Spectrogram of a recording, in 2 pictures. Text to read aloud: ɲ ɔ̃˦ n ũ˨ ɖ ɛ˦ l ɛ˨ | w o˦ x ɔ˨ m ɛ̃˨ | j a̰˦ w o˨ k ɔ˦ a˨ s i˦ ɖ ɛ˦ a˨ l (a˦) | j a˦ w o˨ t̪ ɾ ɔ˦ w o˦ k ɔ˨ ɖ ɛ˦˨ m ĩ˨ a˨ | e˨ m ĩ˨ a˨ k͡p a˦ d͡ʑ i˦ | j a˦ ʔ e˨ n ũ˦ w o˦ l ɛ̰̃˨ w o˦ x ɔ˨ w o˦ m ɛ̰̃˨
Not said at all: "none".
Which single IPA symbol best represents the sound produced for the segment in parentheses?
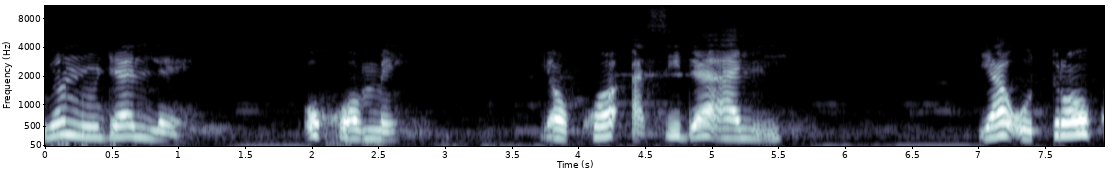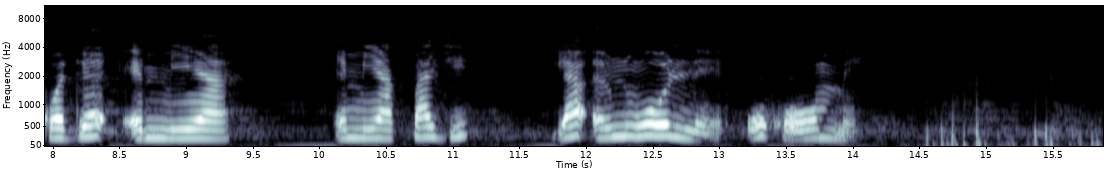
i˦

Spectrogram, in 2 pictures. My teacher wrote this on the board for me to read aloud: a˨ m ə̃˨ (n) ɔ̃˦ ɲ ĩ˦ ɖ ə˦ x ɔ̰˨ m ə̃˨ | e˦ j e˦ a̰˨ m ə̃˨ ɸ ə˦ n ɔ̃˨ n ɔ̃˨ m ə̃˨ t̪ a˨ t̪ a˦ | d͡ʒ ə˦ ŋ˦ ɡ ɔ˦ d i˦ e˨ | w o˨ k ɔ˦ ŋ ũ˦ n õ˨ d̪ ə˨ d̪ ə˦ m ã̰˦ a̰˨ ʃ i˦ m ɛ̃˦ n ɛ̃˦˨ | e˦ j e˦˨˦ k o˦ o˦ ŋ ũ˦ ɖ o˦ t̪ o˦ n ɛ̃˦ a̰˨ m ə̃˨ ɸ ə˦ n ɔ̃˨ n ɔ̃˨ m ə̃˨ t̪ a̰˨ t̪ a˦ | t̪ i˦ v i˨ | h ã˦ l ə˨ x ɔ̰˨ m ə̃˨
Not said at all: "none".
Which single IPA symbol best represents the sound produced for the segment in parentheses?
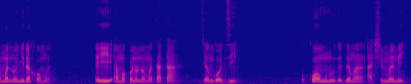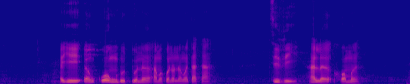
n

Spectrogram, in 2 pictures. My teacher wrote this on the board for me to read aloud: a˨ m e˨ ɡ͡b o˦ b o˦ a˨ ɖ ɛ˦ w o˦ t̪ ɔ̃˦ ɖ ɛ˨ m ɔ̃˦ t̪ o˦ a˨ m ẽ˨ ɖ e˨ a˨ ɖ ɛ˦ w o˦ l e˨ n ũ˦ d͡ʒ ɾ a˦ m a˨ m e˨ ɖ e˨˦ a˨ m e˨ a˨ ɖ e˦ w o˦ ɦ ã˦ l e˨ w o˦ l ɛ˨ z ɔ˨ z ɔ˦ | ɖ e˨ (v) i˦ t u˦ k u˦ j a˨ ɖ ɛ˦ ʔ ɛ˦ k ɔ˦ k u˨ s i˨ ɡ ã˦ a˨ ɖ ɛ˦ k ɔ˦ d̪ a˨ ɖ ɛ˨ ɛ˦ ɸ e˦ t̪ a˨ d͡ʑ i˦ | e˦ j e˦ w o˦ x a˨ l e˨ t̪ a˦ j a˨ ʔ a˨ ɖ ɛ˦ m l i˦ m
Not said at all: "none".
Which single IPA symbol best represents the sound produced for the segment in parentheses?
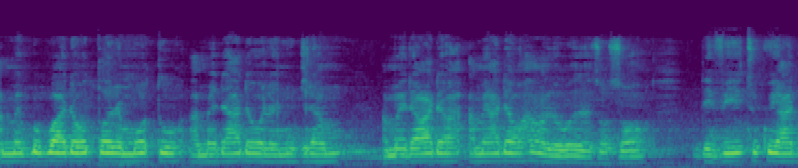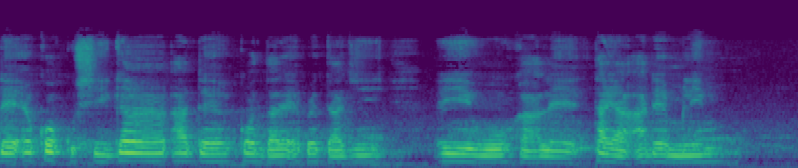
v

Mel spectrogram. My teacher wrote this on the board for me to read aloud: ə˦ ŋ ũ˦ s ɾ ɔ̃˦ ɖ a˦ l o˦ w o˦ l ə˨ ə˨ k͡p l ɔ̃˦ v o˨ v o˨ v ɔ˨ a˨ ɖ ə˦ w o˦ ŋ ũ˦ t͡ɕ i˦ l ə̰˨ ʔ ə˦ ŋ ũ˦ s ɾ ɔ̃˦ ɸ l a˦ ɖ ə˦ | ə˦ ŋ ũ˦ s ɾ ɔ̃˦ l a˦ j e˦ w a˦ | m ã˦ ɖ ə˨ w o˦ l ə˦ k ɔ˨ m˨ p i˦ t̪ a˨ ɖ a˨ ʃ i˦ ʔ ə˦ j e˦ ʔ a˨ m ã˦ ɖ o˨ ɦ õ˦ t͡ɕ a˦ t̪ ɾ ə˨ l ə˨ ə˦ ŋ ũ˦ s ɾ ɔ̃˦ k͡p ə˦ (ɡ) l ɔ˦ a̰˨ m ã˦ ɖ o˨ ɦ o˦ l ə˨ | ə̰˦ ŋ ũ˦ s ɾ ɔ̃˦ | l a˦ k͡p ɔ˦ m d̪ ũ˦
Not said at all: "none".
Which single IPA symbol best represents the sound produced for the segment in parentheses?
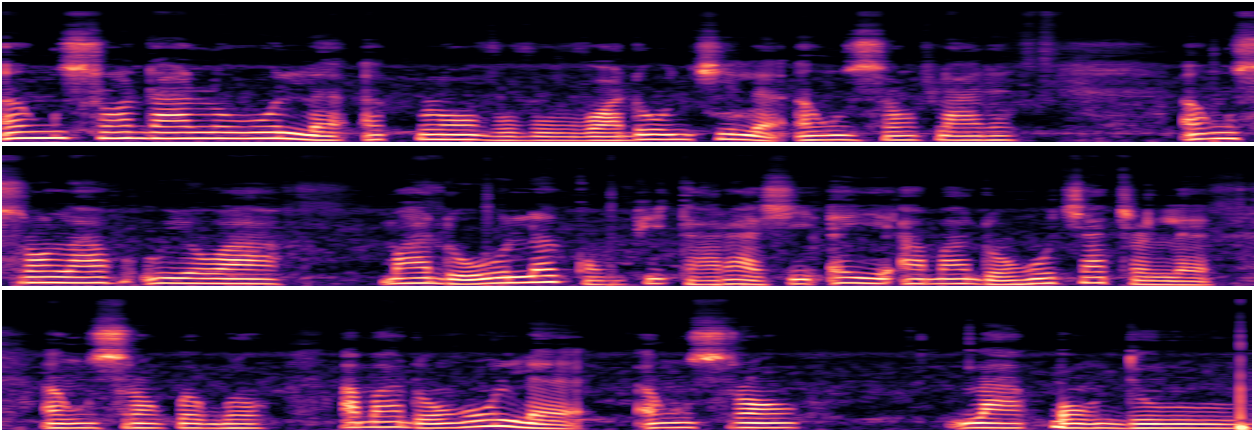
ɡ͡b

